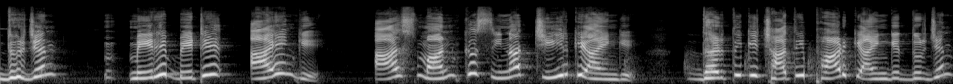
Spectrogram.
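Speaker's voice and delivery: very high woman's voice. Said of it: "राखी गुलजार जी को, जो female character हैं".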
